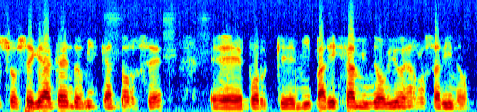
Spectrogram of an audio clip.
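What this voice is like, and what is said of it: French accent speaking Spanish. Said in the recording (Spanish): “por nota mi acento”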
